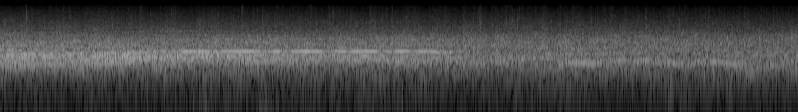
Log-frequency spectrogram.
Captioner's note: audience cheering and applauding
